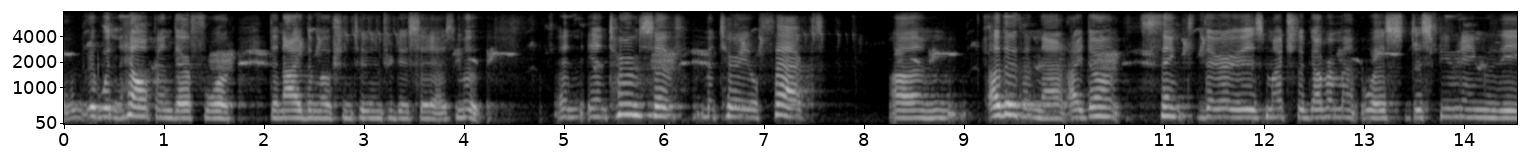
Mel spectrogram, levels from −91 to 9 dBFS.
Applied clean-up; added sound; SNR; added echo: neural mask model RNNoise.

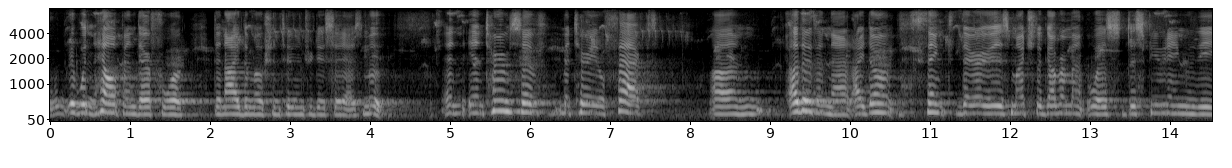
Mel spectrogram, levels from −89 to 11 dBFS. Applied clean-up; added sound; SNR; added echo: neural separator model SepFormer DNS4.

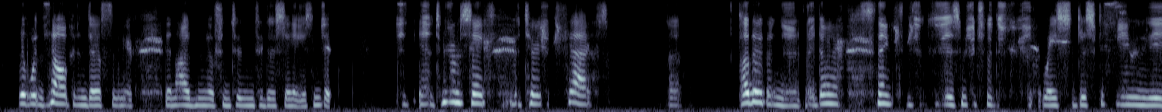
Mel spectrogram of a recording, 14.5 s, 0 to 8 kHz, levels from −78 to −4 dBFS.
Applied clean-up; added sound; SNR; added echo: neural diffusion model UNIVERSE++.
